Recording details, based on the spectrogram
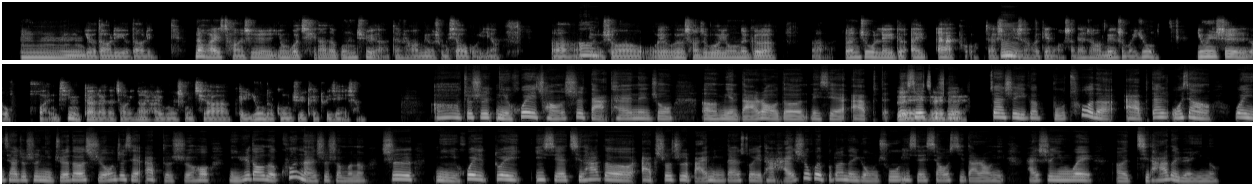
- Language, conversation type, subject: Chinese, advice, 我在工作中总是容易分心、无法专注，该怎么办？
- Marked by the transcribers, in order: sniff; other background noise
